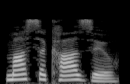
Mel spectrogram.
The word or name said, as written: Masakazu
